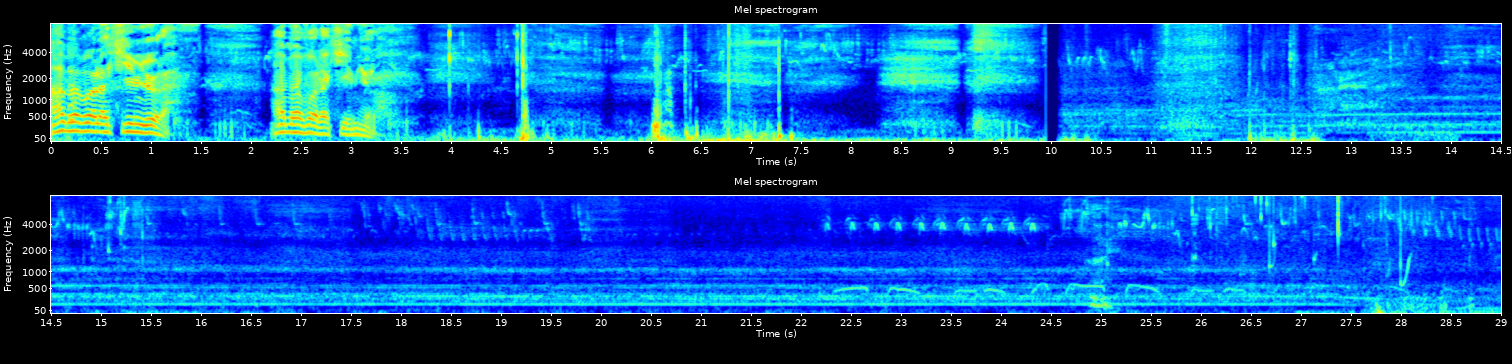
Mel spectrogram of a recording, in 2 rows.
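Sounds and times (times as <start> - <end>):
steady low hum: 0.0 - 29.0
low cooing bird calls: 12.6 - 20.0, 22.2 - 29.0
high bird chirps: 25.2 - 29.0.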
